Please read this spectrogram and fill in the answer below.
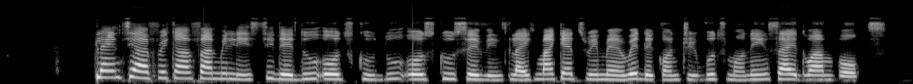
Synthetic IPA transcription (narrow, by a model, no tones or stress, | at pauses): plɛ̃ntiafɹikãnfamilistildeduʔoldskulduolskulsevĩnslaɪkmakɛtwĩmɛ̃nwedekɔ̃ntɹibjutmɔñnsaɪdwãnbɔks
